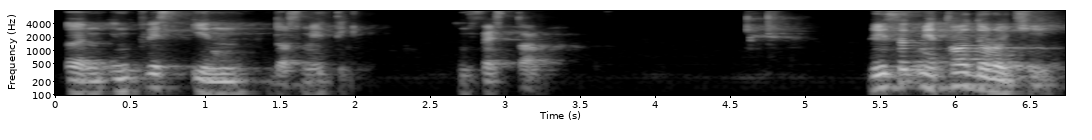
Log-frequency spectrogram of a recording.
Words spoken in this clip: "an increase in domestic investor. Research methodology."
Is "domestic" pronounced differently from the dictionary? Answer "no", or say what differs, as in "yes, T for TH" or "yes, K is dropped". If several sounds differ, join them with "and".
yes, S is dropped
